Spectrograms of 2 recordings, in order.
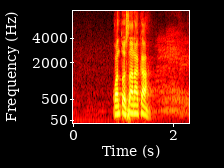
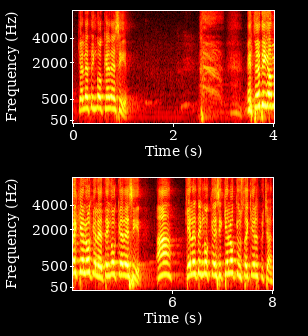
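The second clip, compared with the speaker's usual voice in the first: pastor que increpa, con tono agudo; reclamo exasperado; 6 semitones higher, 3 dB louder than usual. Retold or imitated. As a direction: interroga con insistencia, subiendo la voz de tono. Retold pastor confronting a church member. (reproche exasperado y agudo, recreando la discusión)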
